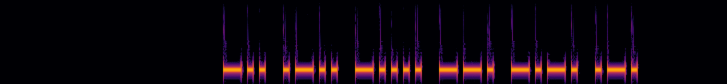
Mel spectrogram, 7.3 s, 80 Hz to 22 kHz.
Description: Morse code, heard as a keyed tone, about 21 wpm, 700 Hz. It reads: DL6GCR
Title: DXCC-100 Call Signs - 6 Characters - Repeated 3x - 20wpm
